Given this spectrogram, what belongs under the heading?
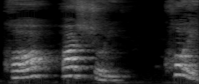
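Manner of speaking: ordinary talk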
